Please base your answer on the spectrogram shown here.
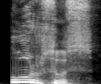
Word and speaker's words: Ursus: game this is fun it's ursus right the u's are the same here or is this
